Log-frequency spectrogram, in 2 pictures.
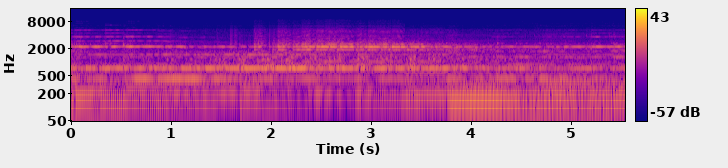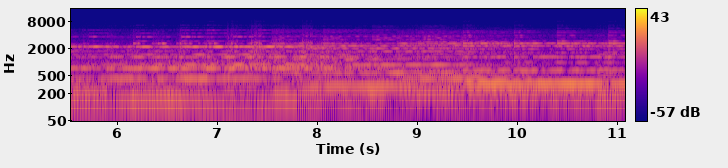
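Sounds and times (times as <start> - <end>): electric guitar chords with effects: 0.0 - 11.0.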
